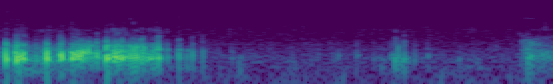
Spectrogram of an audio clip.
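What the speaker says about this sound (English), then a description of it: "My stomach is growling louder" Close, loud stomach growling from a hungry person: a strong gurgling rumble for most of a second, then quiet with two faint short gurgles later, with no talking.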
